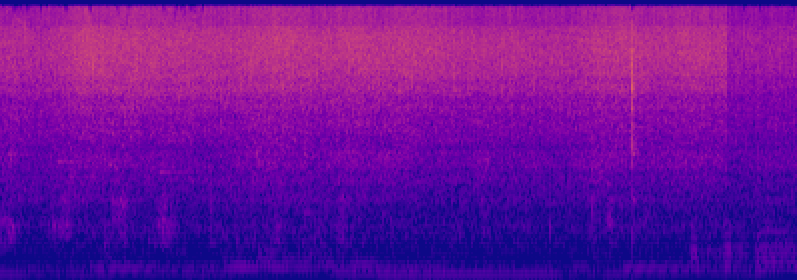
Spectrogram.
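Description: Ginger garlic paste is stirred into a sizzling beef stew with tomatoes, a steady frying hiss with the scrape of a spoon against the pot, close, and no talking.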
